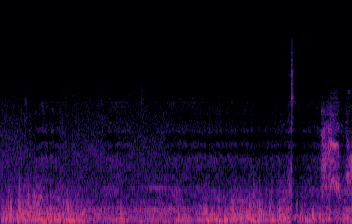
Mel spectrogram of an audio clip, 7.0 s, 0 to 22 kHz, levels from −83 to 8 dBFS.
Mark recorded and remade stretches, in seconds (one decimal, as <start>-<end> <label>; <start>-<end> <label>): 0.0-0.7 recorded; 0.7-1.2 remade; 1.2-2.1 recorded; 2.1-2.6 remade; 2.6-3.3 recorded; 3.3-7.1 remade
